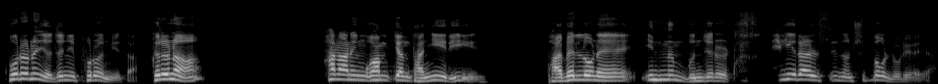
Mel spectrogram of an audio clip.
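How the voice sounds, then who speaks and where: A male pastor preaching a sermon in a church, telling the story with animated delivery. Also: high voice, normal speed, no room sound, studio quality. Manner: animated storytelling, acting out the king's cries.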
